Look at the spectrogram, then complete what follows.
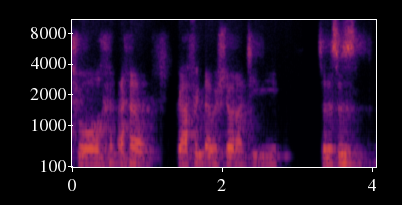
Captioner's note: chuckling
